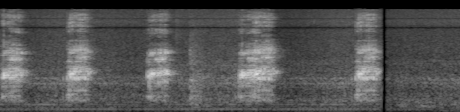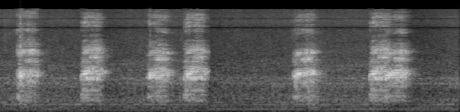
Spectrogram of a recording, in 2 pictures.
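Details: Toucan's raspy croaks repeated around eleven times, singly and in pairs, with a brief gap partway through and a low hum behind.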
